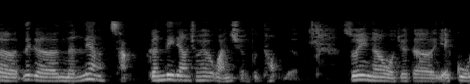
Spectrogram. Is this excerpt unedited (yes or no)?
no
